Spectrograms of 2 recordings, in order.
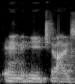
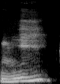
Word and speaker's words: Nhi: And I actually said it right on the podcast because it's NHI, so it's Nhi. And she introduced herself as Nhi.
